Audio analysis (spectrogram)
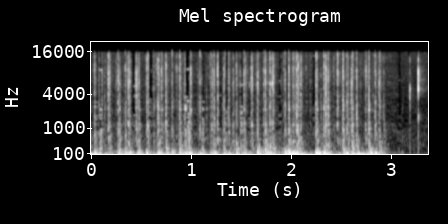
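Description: A clear, thin plastic takeout clamshell container, hollow and empty, is gripped at the sides and tapped rapidly with fingertips and nails on its top and sides. The result is a fast, irregular patter of dull, low, hollow taps with very short decay. The tapping stops just before the end, leaving near-silence with a faint bright tick.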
